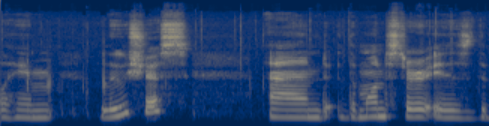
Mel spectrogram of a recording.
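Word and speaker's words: Lucs: first up here is lucious uh his name is based on the Latin word for light uh his name is spelled l u c s so it's a bit weird but um that is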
